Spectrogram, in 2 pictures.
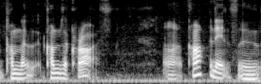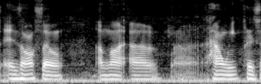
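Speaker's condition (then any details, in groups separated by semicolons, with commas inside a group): Cerebral palsy; scoliosis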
